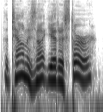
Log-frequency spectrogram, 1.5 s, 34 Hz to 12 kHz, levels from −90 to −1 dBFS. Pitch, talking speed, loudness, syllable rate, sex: 185 Hz, 230 wpm, -14 LUFS, 4.9 syllables/s, male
